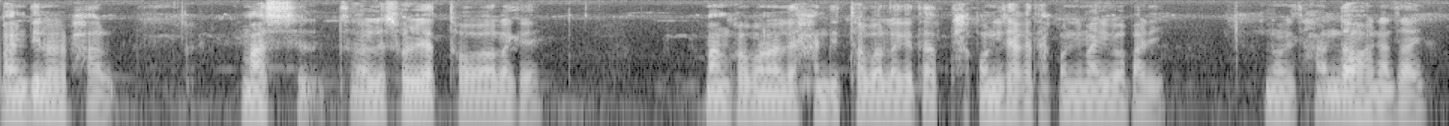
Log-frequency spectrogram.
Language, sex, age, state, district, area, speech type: Assamese, male, 30-45, Assam, Morigaon, rural, spontaneous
